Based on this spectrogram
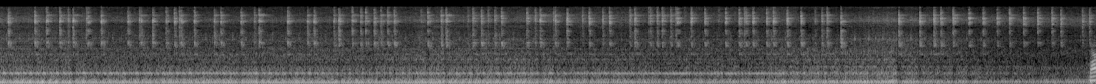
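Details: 2006 Trailblazer on ramps, idling, recorded from underneath with inspection panels off: rapid irregular light metallic pings over steady idle hum, marble-in-a-tin-can noise on take-off that triggers knock sensor code; marks on flywheel, starter pinion touching flywheel ring gear.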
